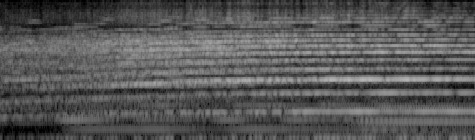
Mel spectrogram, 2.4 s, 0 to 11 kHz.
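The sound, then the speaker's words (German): A Ukrainian air raid siren, as it sounds at home in Ukraine, plays from YouTube on a green smartphone held up by a 16-year-old schoolgirl; a steady, sustained wail of layered harmonic tones that slowly rises in pitch and grows a little louder, with no voices. “So klingt ein Luftalarm bei uns zu Hause, sagt die Schülerin und hält ihr Handy hoch.”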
